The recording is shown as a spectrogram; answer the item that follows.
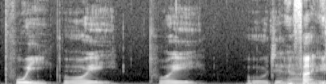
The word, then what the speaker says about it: puoi: That first word's quite difficult to pronounce. I think it's pui. I think it's actually pronounced pui.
